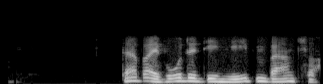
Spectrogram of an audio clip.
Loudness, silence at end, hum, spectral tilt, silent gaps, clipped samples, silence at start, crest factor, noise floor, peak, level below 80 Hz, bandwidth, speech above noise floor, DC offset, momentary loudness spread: -17 LUFS; 0 s; none; -13 dB/octave; none; under 0.1%; 1.2 s; 16 dB; -74 dBFS; -2 dBFS; -52 dBFS; 3.8 kHz; 58 dB; under 0.1%; 5 LU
